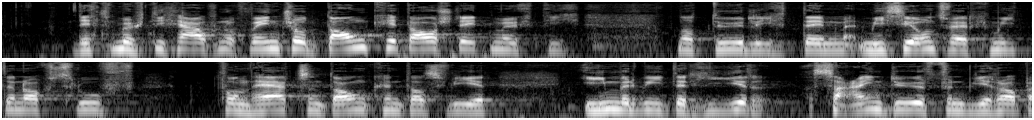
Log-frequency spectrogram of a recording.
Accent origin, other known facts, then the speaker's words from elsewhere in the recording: Bern, Switzerland; now in Zürcher Unterland, Switzerland; Und ich komme ja vom Zürich-Unterland. Ich bin jetzt ein stolzer Zürcher-Unterländer. Einmal war ich ein stolzer Berner. Jetzt bin ich ein stolzer Zürcher-Unterländer.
